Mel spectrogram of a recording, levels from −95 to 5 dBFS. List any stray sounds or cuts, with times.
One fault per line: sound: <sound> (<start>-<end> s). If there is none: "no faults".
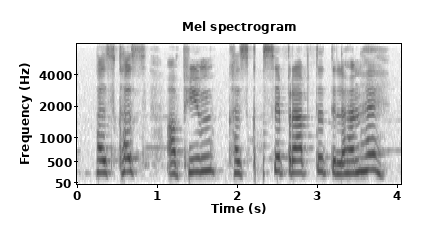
sound: dropout (2.2-2.3 s)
